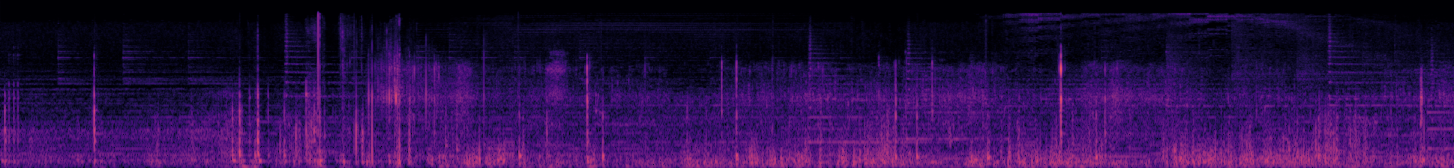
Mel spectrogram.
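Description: Water splashing and wind buffeting the microphone of an action camera on a wingfoiler, a dense crackle of small knocks and rushes. Background music plays underneath.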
